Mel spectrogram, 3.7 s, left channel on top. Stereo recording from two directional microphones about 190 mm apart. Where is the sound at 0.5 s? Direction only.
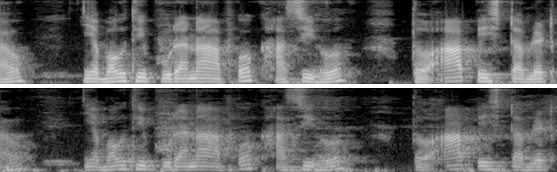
35° left (ahead or behind).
